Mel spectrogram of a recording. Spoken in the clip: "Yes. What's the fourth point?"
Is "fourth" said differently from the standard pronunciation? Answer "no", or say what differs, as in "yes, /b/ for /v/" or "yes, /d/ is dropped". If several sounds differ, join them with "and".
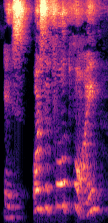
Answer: no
